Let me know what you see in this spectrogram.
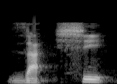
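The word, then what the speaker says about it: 雑誌: Zashi. Essa palavra em específico, zashi, a gente tem um tsu pequeno. Então, isso significa que a gente tem que demorar um pouquinho mais para pronunciar a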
